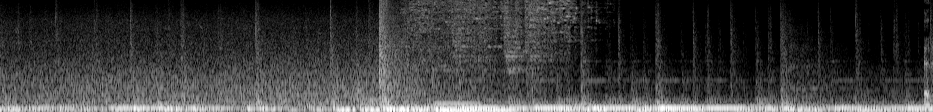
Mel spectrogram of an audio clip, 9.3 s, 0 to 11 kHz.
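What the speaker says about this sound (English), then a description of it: "the sound of shattering windows can be heard on deck 9" Windows shattering aboard a cruise ship: a sharp burst of breaking glass over a steady low engine and wind rumble, followed by scattered tinkling fragments and clicks.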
